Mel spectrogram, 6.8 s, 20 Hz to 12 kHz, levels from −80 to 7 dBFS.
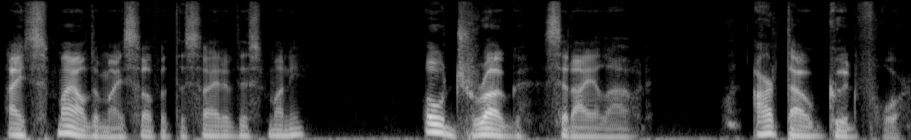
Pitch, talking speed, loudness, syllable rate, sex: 90 Hz, 175 wpm, -20 LUFS, 4.6 syllables/s, male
